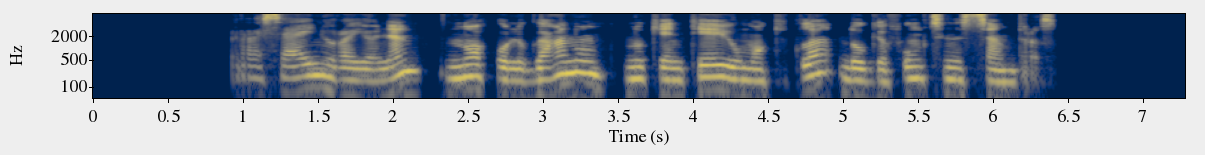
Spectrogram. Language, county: Lithuanian, Klaipėda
